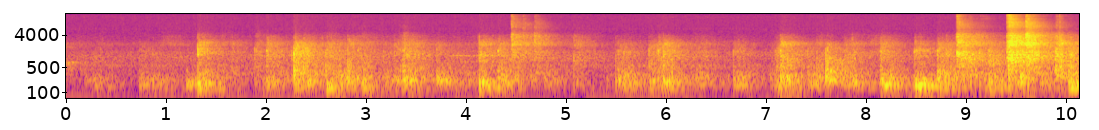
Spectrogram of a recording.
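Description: Footfalls and thuds of two fencers moving on a hard floor during a longsword bout. Near the end come a few sharp clashes of steel practice blades as the exchange ends in a cut to the head.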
